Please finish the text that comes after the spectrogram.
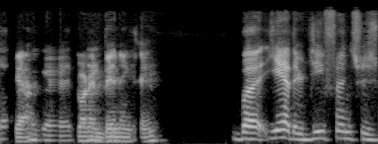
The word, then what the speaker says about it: Binnington: Yeah, okay, Jordan Binnington.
